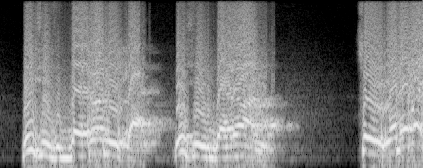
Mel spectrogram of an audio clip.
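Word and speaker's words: Verónica: I will also have Veronica. In English, you can say it's Veronica, but it's not Veronica. So the V is replaced with what? B. This is Veronica.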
